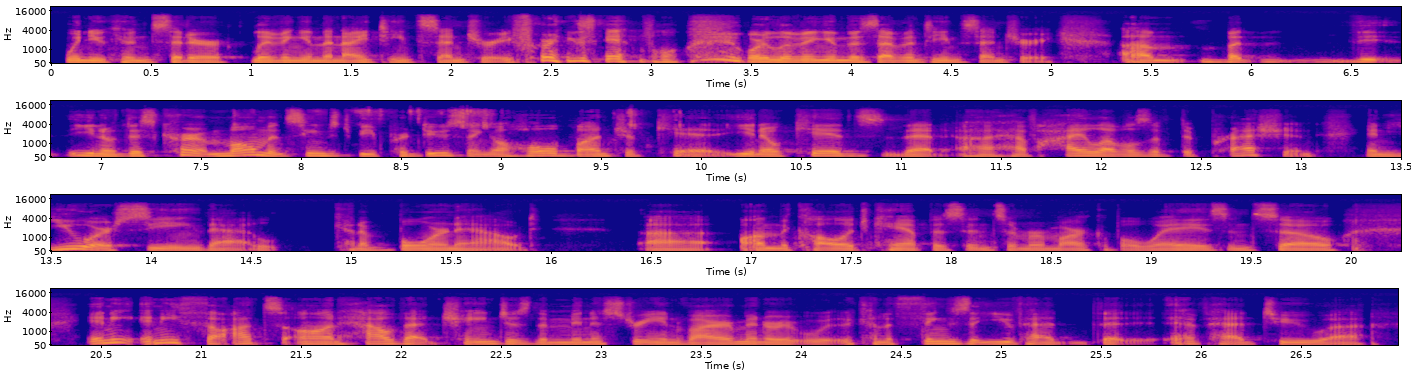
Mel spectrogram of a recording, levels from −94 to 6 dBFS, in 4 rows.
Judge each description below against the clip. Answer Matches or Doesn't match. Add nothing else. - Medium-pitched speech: Doesn't match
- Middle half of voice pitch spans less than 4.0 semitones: Doesn't match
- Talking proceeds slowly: Doesn't match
